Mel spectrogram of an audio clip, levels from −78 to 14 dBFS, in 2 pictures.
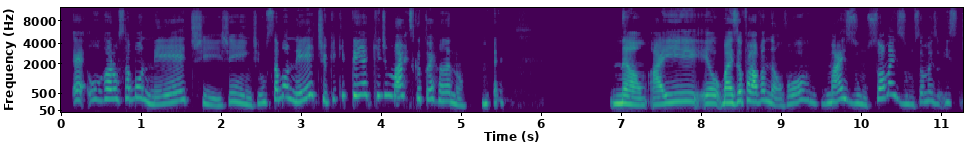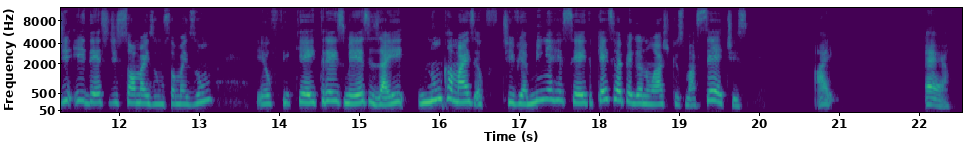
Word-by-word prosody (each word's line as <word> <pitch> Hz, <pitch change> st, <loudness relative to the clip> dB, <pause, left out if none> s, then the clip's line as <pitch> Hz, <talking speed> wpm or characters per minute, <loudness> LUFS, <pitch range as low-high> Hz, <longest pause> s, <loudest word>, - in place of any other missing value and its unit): é -, -, +1 dB
agora 310 Hz, +2 st, +1 dB
um 325 Hz, -, -4 dB
sabonete, 245 Hz, -, -4 dB
gente, 220 Hz, -3 st, -5 dB
um 235 Hz, -, -2 dB
sabonete, 320 Hz, -, -1 dB
o -, -, -6 dB
que 315 Hz, -, -12 dB
que 420 Hz, -, -7 dB
tem 425 Hz, +1 st, +3 dB
aqui 425 Hz, -1 st, -4 dB
demais 420 Hz, -1 st, +2 dB
que 345 Hz, -, -6 dB
eu 335 Hz, -, -1 dB
estou 320 Hz, 0 st, -2 dB
errando?", 260 Hz, -, -3 dB, 0.3 s
né. 235 Hz, -, -10 dB, 1.3 s
Não, 205 Hz, -5 st, +5 dB
aí 245 Hz, +7 st, +1 dB
eu 220 Hz, -1 st, +1 dB
mas 230 Hz, +2 st, +7 dB
eu 270 Hz, -, +5 dB
falava: 280 Hz, 0 st, +6 dB
"Não, 195 Hz, -11 st, -4 dB
vou 235 Hz, -, -5 dB
mais 245 Hz, +4 st, 0 dB
um, 200 Hz, -4 st, -4 dB
só 335 Hz, -, 0 dB
mais 430 Hz, -, -5 dB
um, 195 Hz, -1 st, -7 dB
só 250 Hz, +6 st, -11 dB
mais 255 Hz, -4 st, -8 dB
um", -, -, -14 dB
e 235 Hz, -, -9 dB
de 265 Hz, +4 st, -3 dB
e 275 Hz, -2 st, -4 dB
desse, 235 Hz, 0 st, -1 dB
de 230 Hz, 0 st, -8 dB
só 225 Hz, +1 st, +1 dB
mais 215 Hz, -3 st, 0 dB
um, 195 Hz, 0 st, -5 dB
só 205 Hz, +1 st, -8 dB
mais 195 Hz, 0 st, -6 dB
um, 265 Hz, +6 st, -3 dB, 0.5 s
eu 205 Hz, +1 st, -4 dB
fiquei 230 Hz, +2 st, +1 dB
3 265 Hz, -1 st, 0 dB
meses, 220 Hz, -1 st, +3 dB
aí, 210 Hz, +7 st, +4 dB
nunca 290 Hz, +10 st, +4 dB
mais 245 Hz, -3 st, +5 dB
eu 200 Hz, -, -3 dB, 0.2 s
tive 220 Hz, -3 st, -1 dB
a 195 Hz, -, -1 dB
minha 280 Hz, +9 st, 0 dB
receita, 240 Hz, -6 st, +1 dB
porque 275 Hz, +6 st, +1 dB
aí 305 Hz, -, +3 dB
você 315 Hz, -, -4 dB
vai 285 Hz, -, +6 dB
pegando 215 Hz, -5 st, 0 dB
um 195 Hz, -, -2 dB
acho 195 Hz, +1 st, -1 dB
que -, -, -13 dB
os 180 Hz, -, -12 dB
macetes, 170 Hz, -, -2 dB, 0.8 s
ai -, -, -5 dB, 1.1 s
É. 370 Hz, -1 st, 0 dB
235 Hz, 185 wpm, -26 LUFS, 210-285 Hz, 1.3 s, mas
